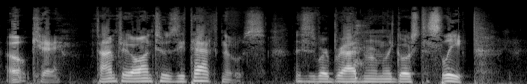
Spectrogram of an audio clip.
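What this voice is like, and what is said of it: Put-on Eastern European accent. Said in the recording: “that Eastern European accent. It's not very nice.”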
